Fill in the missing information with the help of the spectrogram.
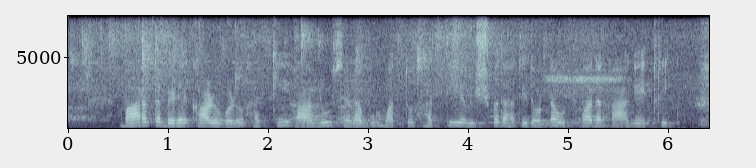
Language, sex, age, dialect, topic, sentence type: Kannada, female, 36-40, Dharwad Kannada, agriculture, statement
